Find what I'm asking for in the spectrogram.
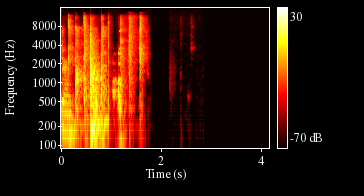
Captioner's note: clapping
